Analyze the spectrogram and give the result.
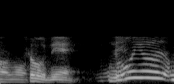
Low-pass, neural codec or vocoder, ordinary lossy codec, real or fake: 3.6 kHz; codec, 16 kHz, 2 kbps, X-Codec, HuBERT features, trained on general audio; MP3, 32 kbps; fake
